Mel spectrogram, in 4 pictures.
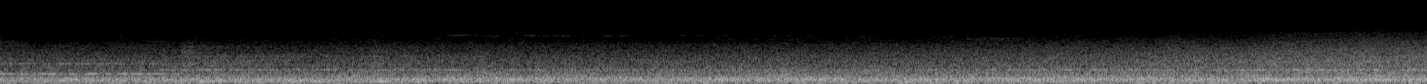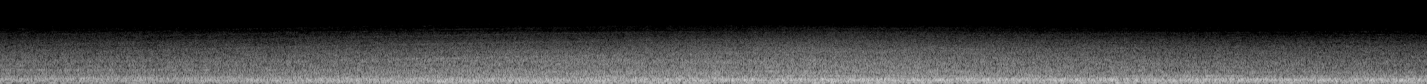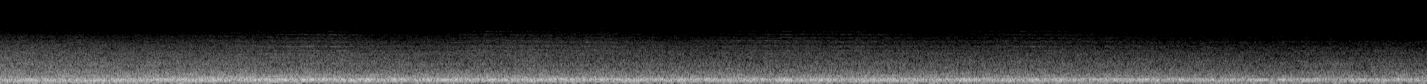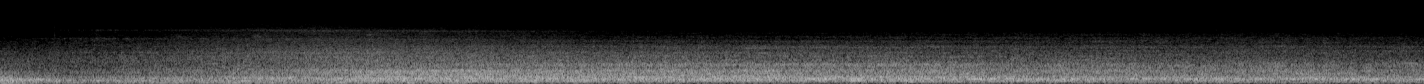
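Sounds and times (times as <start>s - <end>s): passenger train rolling past: 0.0s - 57.0s.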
